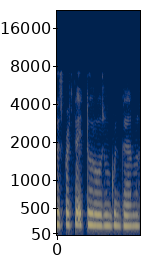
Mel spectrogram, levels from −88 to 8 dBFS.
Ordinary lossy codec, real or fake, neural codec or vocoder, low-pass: AAC, 48 kbps; fake; autoencoder, 22.05 kHz, a latent of 192 numbers a frame, VITS, trained on one speaker; 7.2 kHz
